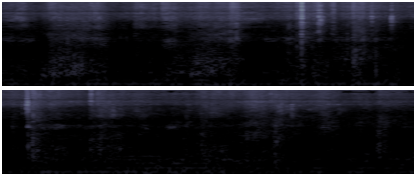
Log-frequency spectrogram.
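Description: Near silence: faint outdoor ambience with a few soft clicks and rustles, the clearest about three seconds in.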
